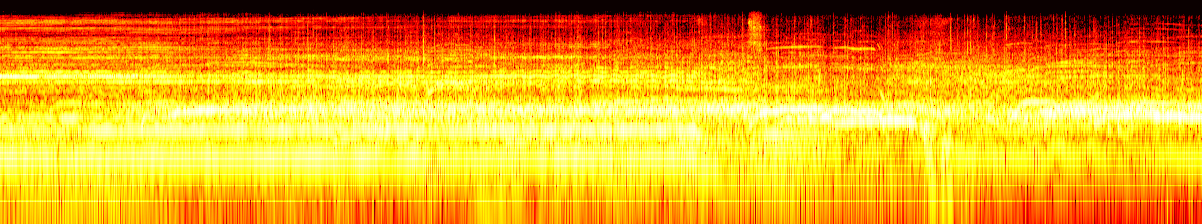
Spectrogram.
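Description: Concert crowd cheering and screaming, with many short high whoops, over a held chord from the band that stops about seven seconds in.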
